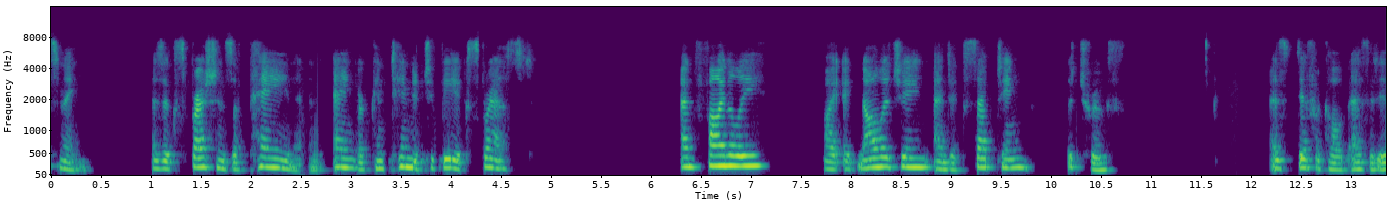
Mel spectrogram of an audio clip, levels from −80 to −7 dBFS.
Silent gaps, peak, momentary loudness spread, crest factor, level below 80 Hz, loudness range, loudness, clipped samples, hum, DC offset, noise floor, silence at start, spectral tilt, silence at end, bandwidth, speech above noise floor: 0.64-1.00 s, 4.99-6.28 s, 7.35-7.72 s, 10.02-10.16 s, 10.94-11.54 s, 12.00-12.18 s; -6 dBFS; 14 LU; 20 dB; -70 dBFS; 9 LU; -25 LUFS; under 0.1%; none; under 0.1%; under -90 dBFS; 0 s; -5.5 dB/octave; 0 s; 8 kHz; over 66 dB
